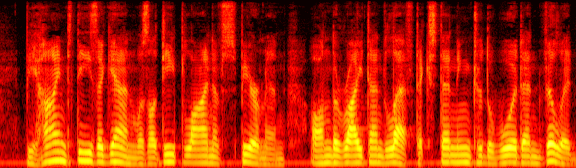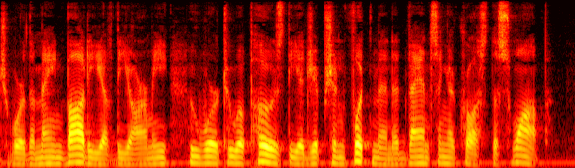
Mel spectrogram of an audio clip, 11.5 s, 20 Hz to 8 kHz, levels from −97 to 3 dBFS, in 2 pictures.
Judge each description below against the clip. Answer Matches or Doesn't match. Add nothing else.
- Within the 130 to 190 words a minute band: Doesn't match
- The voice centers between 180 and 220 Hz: Doesn't match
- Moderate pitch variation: Matches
